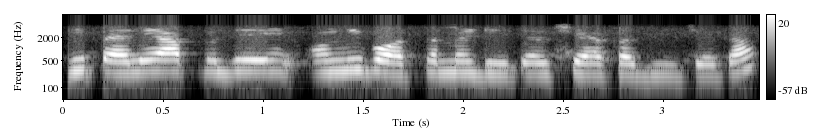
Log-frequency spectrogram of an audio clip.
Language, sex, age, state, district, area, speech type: Hindi, female, 18-30, Madhya Pradesh, Chhindwara, urban, conversation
